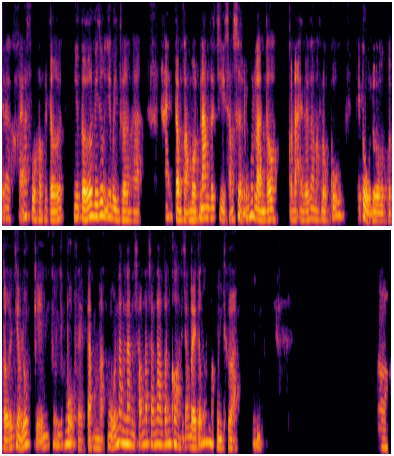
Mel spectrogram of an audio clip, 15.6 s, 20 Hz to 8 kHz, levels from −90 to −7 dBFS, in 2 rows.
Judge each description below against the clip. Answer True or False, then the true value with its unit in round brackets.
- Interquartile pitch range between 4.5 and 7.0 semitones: True (5.2 semitones)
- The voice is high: False (130 Hz)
